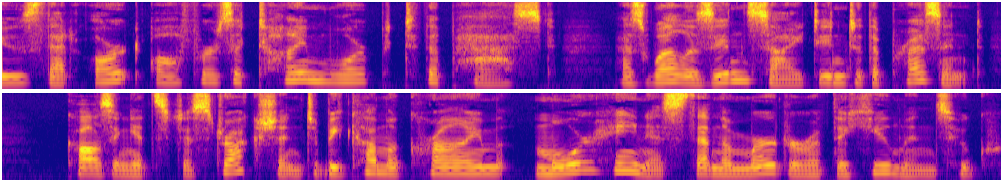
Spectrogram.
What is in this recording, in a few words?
woman speaking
